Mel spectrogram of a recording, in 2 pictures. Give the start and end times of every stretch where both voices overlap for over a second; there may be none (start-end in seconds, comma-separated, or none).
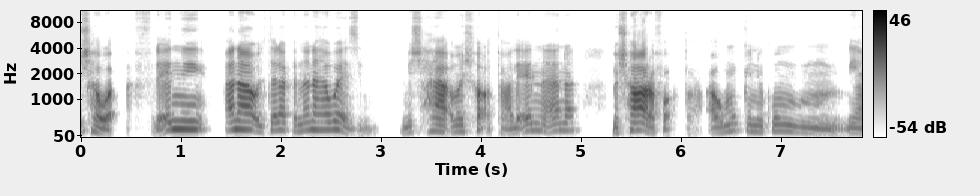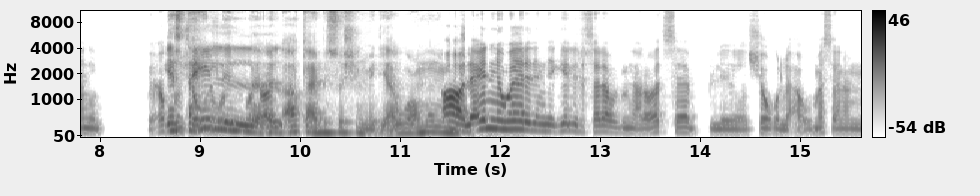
8.6-10.2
